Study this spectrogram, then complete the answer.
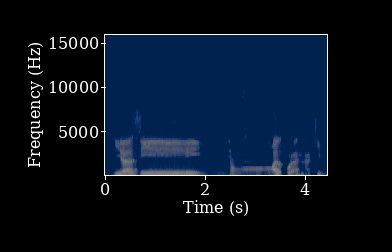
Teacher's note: Ada ejaan sin. Bila kita nak sambung dengan wal Quranil Hakim, kita buat idgham.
